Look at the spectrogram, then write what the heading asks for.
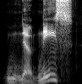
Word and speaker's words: Nice: a ticket to Nice, a coastal city in France, pronounced Nice.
